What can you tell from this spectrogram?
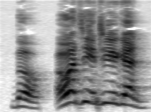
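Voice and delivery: loud, fast whiny demand. Real, not acted. Player demanding TNT loudly.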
